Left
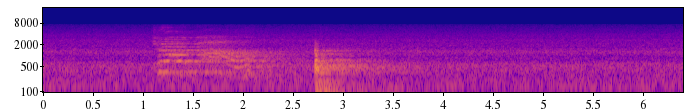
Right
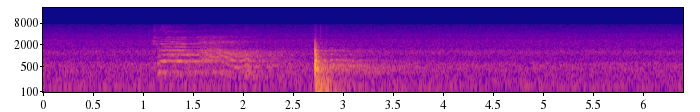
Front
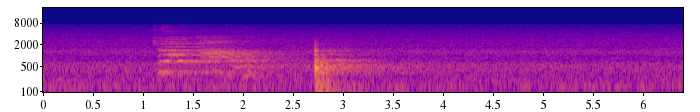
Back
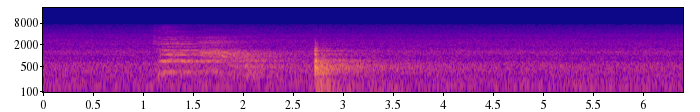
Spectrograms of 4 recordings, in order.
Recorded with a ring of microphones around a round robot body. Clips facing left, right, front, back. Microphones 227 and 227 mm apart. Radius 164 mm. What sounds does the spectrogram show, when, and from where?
1.1 s a shout: 5° left, 3 m; by 2.2 s 5° right, 2.5 m
2.7 s knocking: 75° right, 0.5 m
